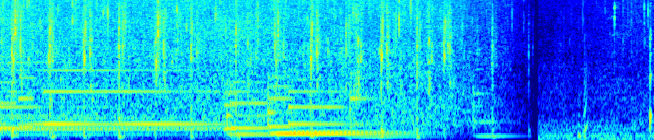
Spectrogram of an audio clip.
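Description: Rain falling in the video game Animal Crossing: New Horizons, a steady soft patter of drops running throughout under gentle game music tones, close and even, with no talking.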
